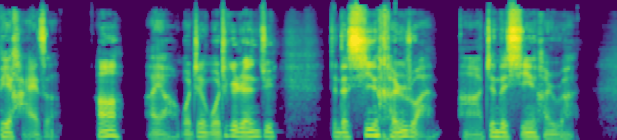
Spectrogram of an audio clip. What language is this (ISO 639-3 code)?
zho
